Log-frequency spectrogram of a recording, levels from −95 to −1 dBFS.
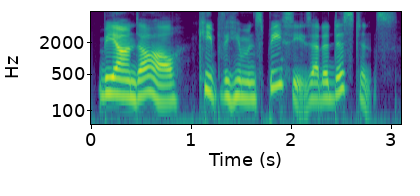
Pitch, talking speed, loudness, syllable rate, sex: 195 Hz, 175 wpm, -19 LUFS, 4.7 syllables/s, female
